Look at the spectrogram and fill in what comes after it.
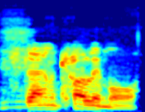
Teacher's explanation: I stress the first syllable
